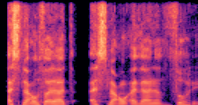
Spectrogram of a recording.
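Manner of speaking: announcing example. Real, not acted. Teacher to class, loudly starting the next sentence. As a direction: call out the new example to the class.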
